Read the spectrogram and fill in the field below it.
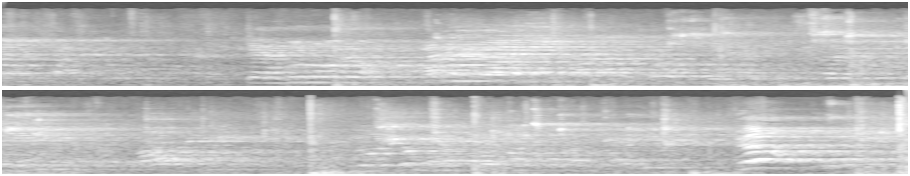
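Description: Shoes squeak sharply on a hard indoor court.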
